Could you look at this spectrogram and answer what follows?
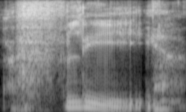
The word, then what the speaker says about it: flee: Y el último es to flee. Flee, que se pronuncia igual que, pulga, se escribe f l e, e To flee from es huir de.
